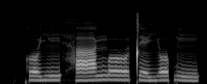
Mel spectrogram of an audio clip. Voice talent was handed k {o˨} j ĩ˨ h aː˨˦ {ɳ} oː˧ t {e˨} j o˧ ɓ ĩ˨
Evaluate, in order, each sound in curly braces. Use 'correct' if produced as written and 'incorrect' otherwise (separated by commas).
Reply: correct, incorrect, correct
